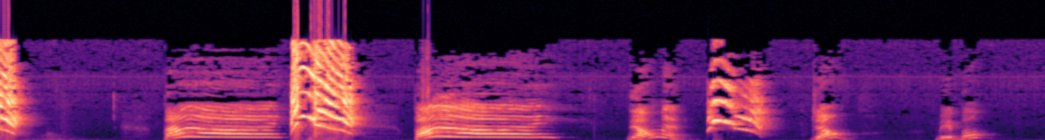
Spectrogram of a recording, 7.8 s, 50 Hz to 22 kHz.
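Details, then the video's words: Pet 10-month-old Indian ringneck parakeets, still learning to talk, indoors in winter around bath time: three long, harsh squawks in a small room, then a quick run of short, clipped squawks. "HOW TO TRAIN YOUR INDIAN RINGNECK PARROT TO TALK"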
